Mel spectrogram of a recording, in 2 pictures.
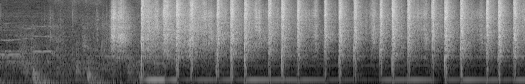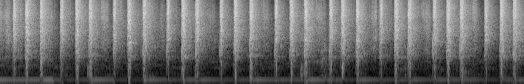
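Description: Shekere (a gourd shaker wrapped in a net of beads) shaken in a fast, steady rhythm, starting about a second in. A low steady hum runs beneath it.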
